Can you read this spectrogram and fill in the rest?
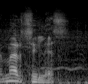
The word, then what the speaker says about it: Merciless: ¿Es Merikles o cómo carajo se dice? – Si se escribe, no, ahí dice otra cosa, dice Merciless. – Merciless, me leí mal.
